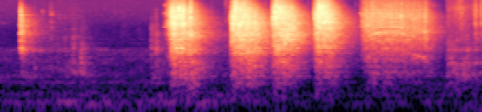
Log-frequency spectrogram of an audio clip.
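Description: A cordless power tool undoes the nuts on battery cable terminals with several loud, close whirring bursts. Between them come brief pauses and ratcheting clicks.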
